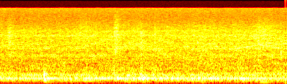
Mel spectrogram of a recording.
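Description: Low room tone: a faint steady hum over light background noise, with a couple of soft ticks in the first second.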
